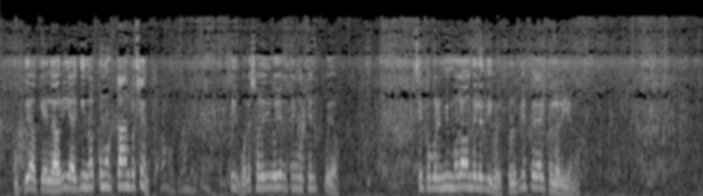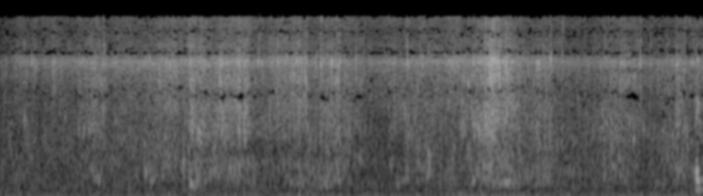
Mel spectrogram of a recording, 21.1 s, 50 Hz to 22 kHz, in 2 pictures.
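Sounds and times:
river water rushing: 0.0s - 21.0s.

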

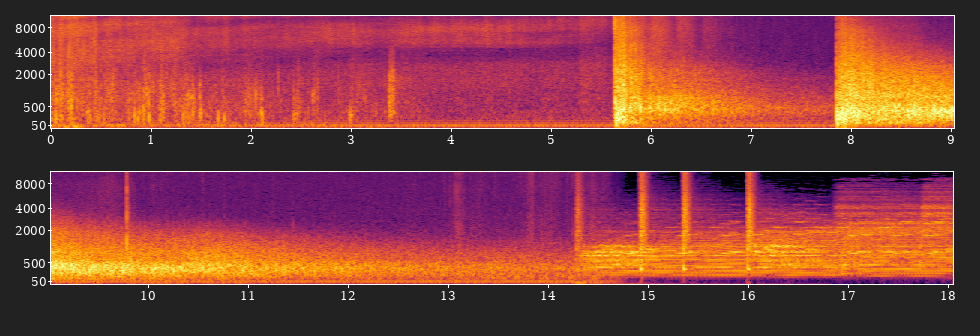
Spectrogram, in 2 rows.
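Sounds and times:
firework bangs: 0.0s - 14.6s
rumbling echo: 5.7s - 14.6s.

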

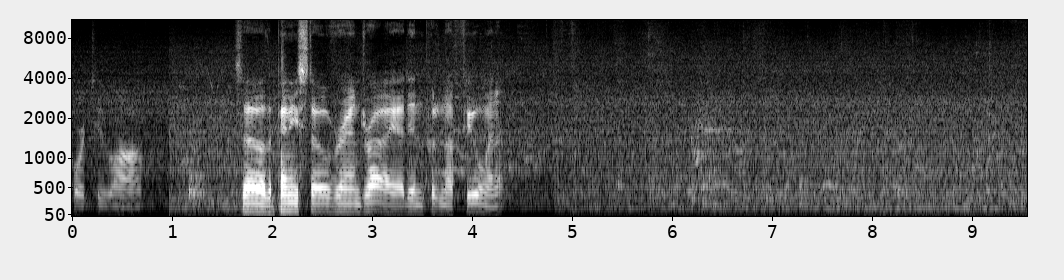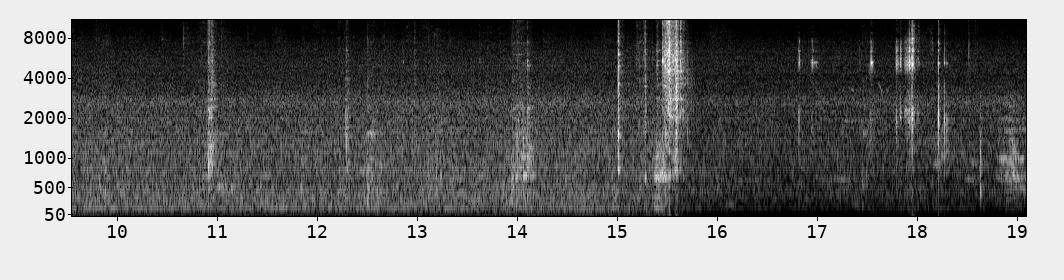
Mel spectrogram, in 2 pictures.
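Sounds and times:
steady hiss: 0.0s - 19.0s
metal cans clinking: 15.0s - 15.8s, 16.8s - 18.4s.

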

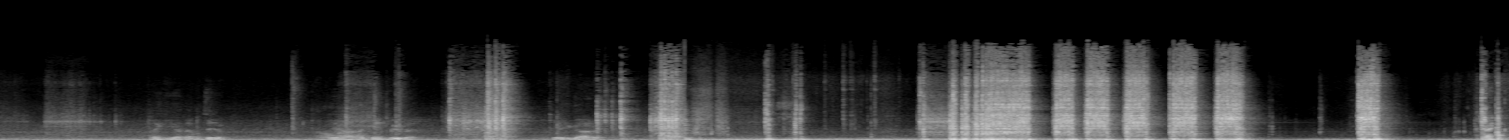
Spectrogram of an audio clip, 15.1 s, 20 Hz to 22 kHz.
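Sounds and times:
low steady hum: 5.3s - 11.1s, 11.7s - 15.0s.

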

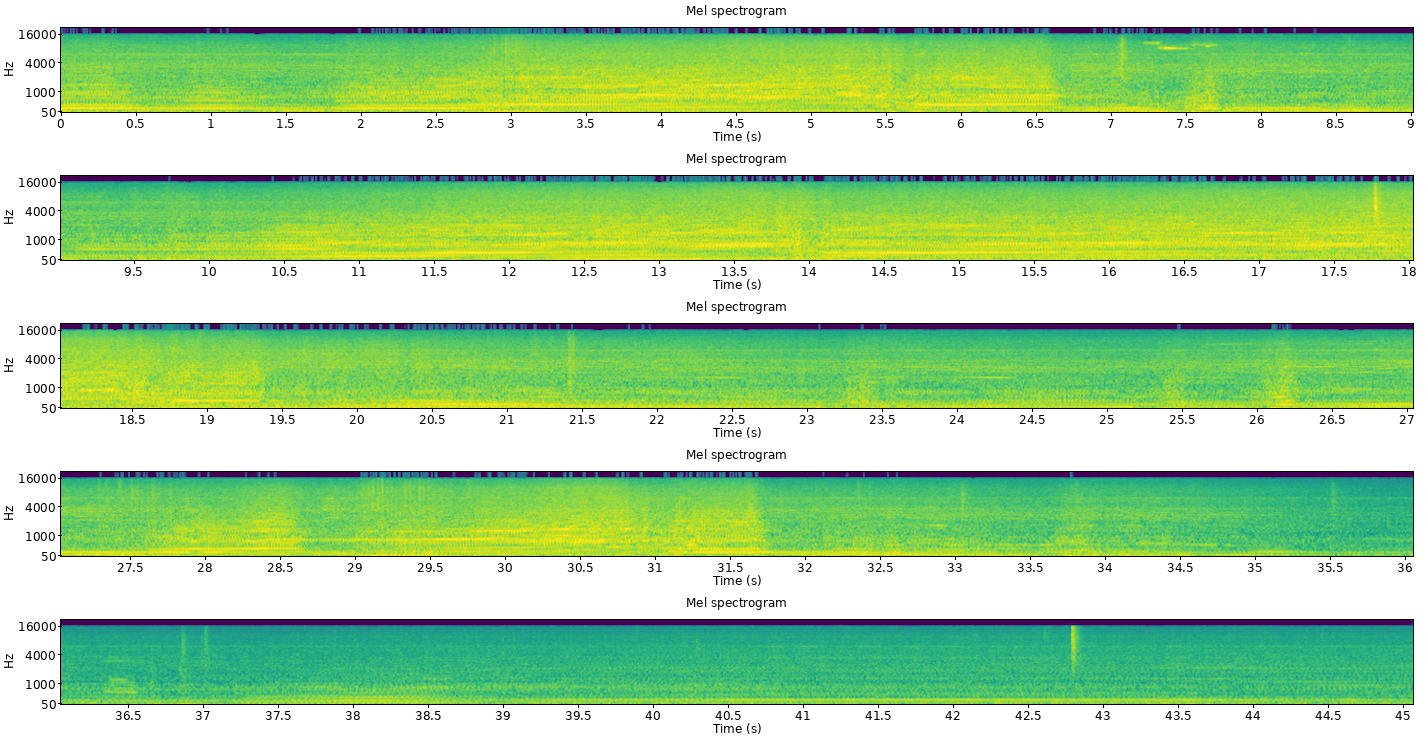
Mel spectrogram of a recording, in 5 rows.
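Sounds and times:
race car engine revving: 0.0s - 43.6s
quick gearshifts: 21.4s - 29.9s.

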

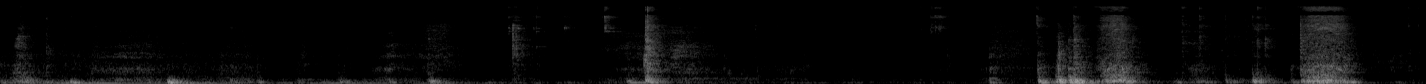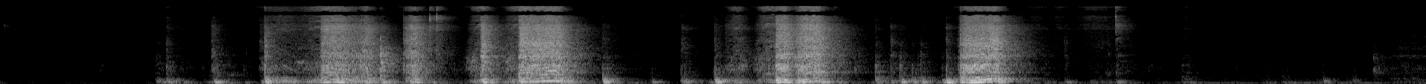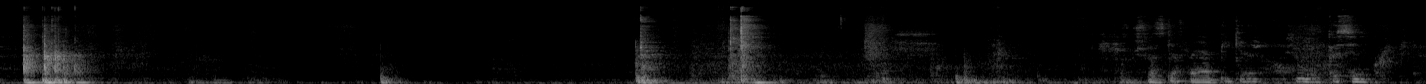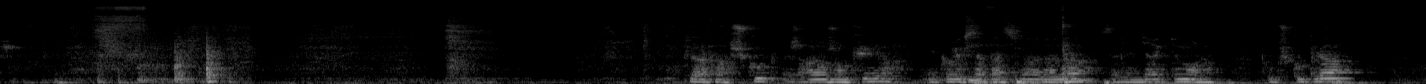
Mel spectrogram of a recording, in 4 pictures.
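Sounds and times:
cordless drill running: 17.0s - 20.1s, 21.6s - 22.7s, 23.8s - 24.5s.

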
